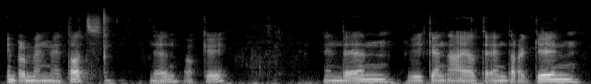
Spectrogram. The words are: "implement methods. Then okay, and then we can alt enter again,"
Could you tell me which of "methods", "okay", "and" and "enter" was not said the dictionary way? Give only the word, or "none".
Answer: methods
